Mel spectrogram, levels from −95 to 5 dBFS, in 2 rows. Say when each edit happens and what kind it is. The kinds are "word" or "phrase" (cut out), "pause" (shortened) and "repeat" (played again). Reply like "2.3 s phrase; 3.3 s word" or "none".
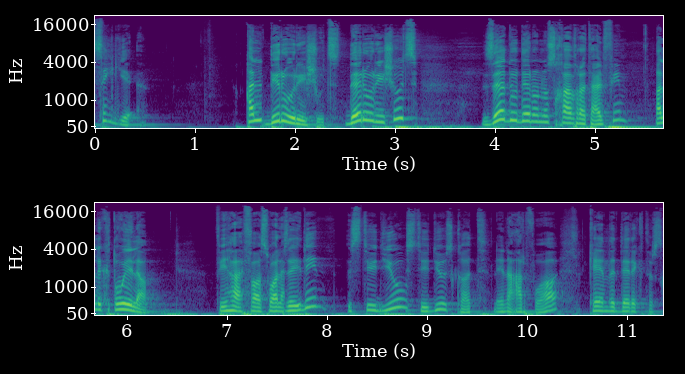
1.7 s word; 4.8 s word; 7.6 s word; 8.8 s word

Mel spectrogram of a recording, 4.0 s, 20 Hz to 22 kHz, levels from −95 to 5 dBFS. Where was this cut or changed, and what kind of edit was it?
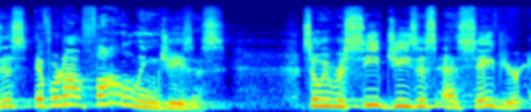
none

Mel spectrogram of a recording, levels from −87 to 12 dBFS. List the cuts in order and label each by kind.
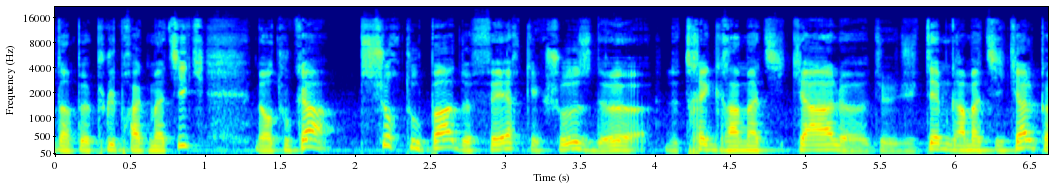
4.0 s pause

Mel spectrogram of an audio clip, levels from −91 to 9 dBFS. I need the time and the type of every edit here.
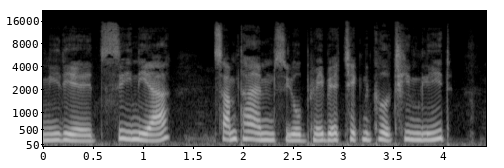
1.7 s phrase; 2.6 s word

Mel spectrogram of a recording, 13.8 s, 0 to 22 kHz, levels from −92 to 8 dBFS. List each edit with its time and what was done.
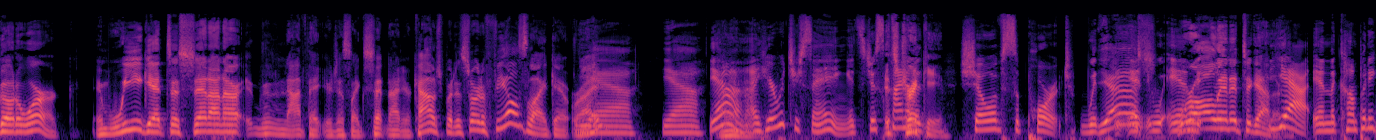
7.1 s pause

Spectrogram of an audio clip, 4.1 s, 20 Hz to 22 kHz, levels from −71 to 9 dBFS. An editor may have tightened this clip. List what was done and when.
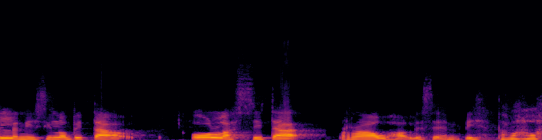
2.4 s pause

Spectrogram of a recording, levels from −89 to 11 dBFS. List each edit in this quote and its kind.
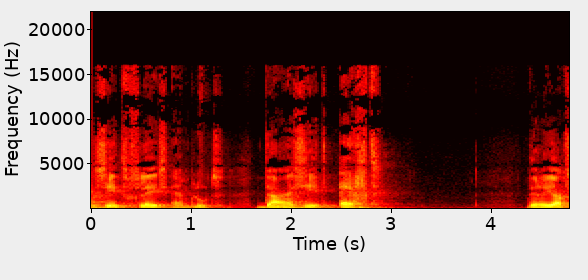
none

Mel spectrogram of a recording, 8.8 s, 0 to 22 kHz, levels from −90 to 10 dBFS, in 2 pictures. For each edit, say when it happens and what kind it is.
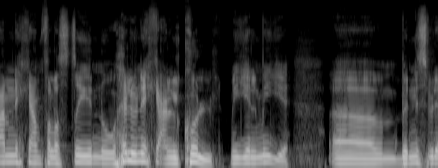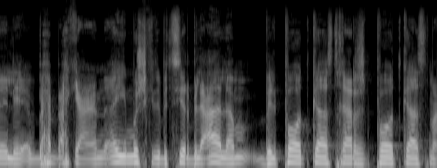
none

